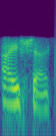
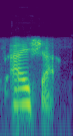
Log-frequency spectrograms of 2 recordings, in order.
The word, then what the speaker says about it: Aisha: It's pronounced Aisha, two syllables, Aisha.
